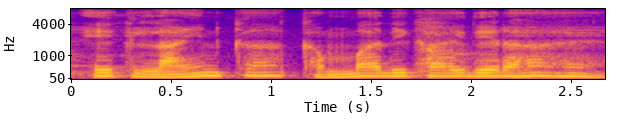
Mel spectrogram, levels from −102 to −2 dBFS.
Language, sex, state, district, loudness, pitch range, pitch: Hindi, male, Bihar, Patna, -15 LUFS, 130-140 Hz, 135 Hz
